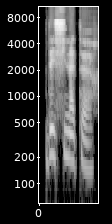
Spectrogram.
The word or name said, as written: dessinateur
